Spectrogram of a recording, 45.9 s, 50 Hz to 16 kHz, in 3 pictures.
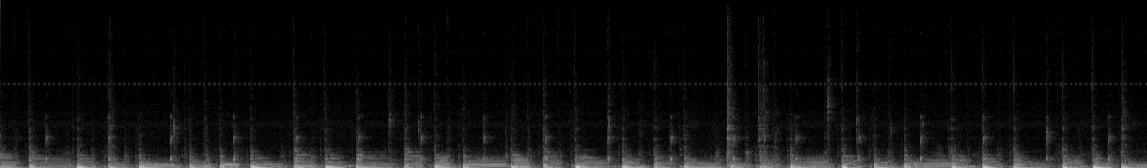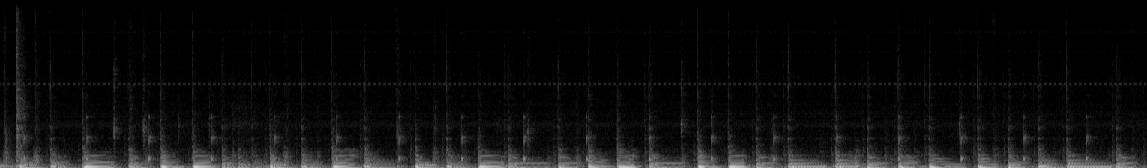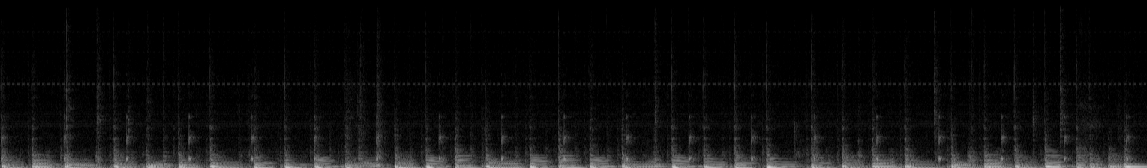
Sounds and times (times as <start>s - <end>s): Cello: 0.0s - 45.8s
Double bass: 0.0s - 45.8s
Pizzicato: 0.0s - 45.8s.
